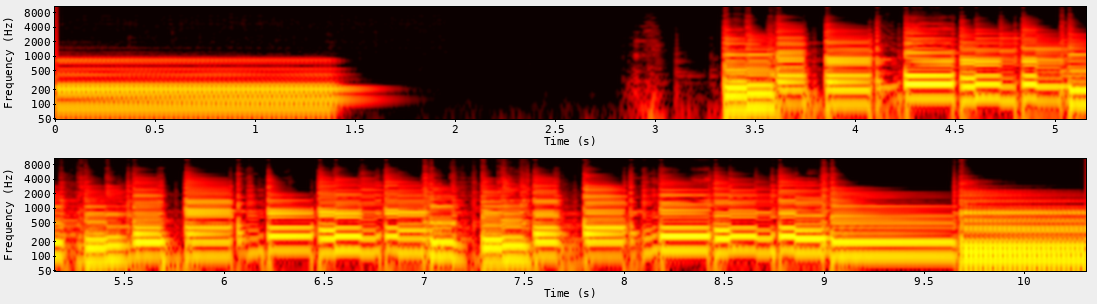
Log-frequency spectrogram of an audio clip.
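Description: Electric bass with Ernie Ball Cobalt flatwound strings, played clean straight into an audio interface. A held note rings and fades out in the first second and a half. After a short silence, a fast riff of plucked notes starts about three seconds in and ends on a ringing held note near the end.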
